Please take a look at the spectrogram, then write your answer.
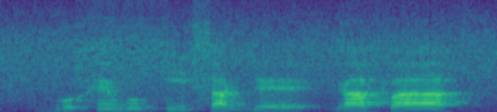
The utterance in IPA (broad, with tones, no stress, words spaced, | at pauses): ɡ͡bo˧hɛ̃˧wo˦ kĩ˦ sa˧ɡ͡bɛ˨ | ɡa˦fa˦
